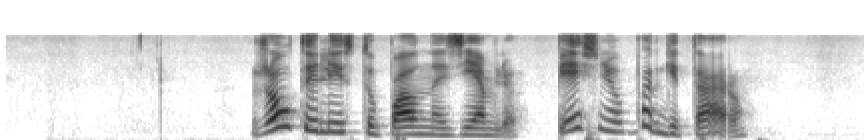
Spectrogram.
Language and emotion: Russian, positive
